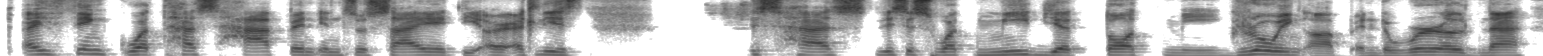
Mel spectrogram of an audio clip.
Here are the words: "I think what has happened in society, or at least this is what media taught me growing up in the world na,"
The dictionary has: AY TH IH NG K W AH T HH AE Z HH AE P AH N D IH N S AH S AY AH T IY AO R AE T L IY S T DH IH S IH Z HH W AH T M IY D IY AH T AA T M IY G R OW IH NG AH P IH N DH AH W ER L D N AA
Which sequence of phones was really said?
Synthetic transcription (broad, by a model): AY TH IH NG K W AH T HH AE S HH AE P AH N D IH N S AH S AY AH T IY AO R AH T L IY S T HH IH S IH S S W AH T M IY D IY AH T AA T M IY G R OW IH NG AH P IH N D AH W ER L D N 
